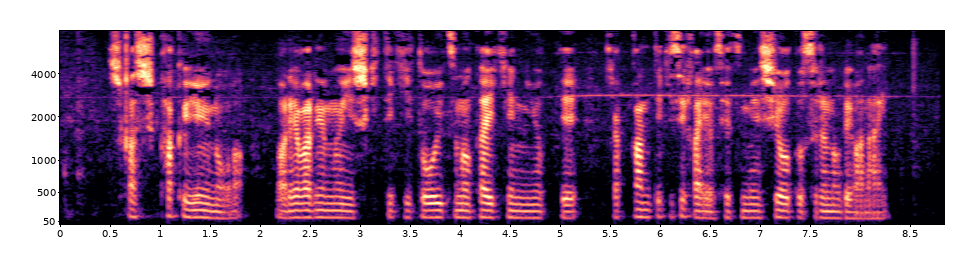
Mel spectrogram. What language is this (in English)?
Japanese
